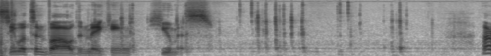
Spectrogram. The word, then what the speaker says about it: humus: put, here we go, humus. Yes, look at that. I pronounced it right. Anybody who's seen my series in the past knows I like to pronounce it hummus. But it's actually humus, and humus is the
